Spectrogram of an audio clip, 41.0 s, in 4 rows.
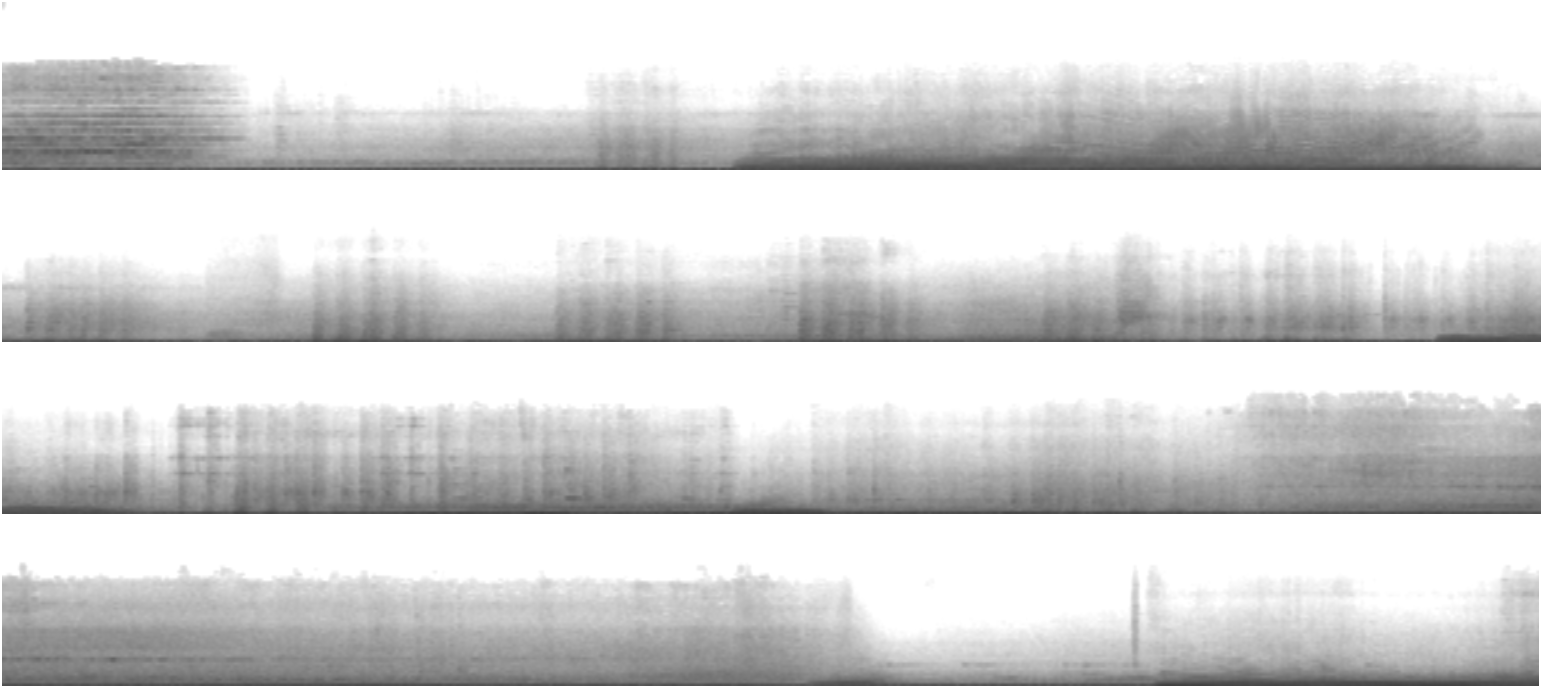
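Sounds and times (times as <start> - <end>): freight train rumbling past: 0.0 - 41.0
train air horn blasts: 4.9 - 10.2, 11.6 - 12.1, 19.8 - 21.6, 25.3 - 26.2, 36.1 - 36.9, 38.3 - 41.0.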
